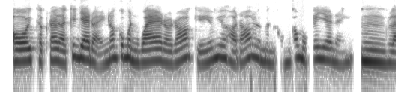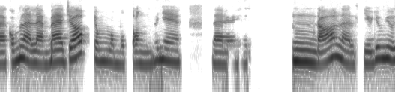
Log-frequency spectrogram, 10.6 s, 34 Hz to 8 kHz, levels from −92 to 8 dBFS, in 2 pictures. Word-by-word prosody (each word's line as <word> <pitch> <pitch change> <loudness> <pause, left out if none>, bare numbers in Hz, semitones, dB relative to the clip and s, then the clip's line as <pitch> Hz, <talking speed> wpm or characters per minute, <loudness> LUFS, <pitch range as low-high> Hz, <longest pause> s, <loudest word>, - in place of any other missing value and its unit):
Ôi, 215 +1 +4
thực 210 -2 -6
ra 220 0 0
là 205 -3 +1
cái 280 - 0
giai 240 -2 +6
đoạn 195 -4 -5
đó 250 +4 +1
của 275 - -1
mình 255 -6 +3
qua 210 +2 +2
rồi 195 -3 -4
đó, 235 +7 -1
kiểu 185 -4 -8
giống 220 +5 -1
như, 265 0 +3
hồi 200 -6 -4
đó 240 +7 -2
là 265 -3 -1
mình 205 -3 -4
cũng 195 +2 -9
có 260 - -3
một 250 -4 +2
cái 245 0 -1
giai 230 -2 -1
đoạn 195 -3 -8 0.2
ừm, 205 -3 +5
là 185 -1 -1
cũng 210 +5 +1
là 240 -5 +3
làm 185 -2 -2
3 205 +2 +3
job 245 +10 +4
trong 215 -1 -3
vòng 190 -2 -6
1 180 - -10
tuần 185 0 -5
đó - - -3
nha, 215 -3 0 0.4
là 185 -3 -3 0.9
ừm, 210 -2 +5
ừm, 195 - +1
đó 195 +9 +2
là, 210 -10 -1
kiểu 185 -1 -4
giống 250 +1 +3
như, 245 -3 +3
210 Hz, 265 wpm, -19 LUFS, 195-240 Hz, 0.9 s, giai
